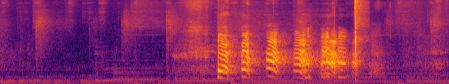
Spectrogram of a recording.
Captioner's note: laughing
